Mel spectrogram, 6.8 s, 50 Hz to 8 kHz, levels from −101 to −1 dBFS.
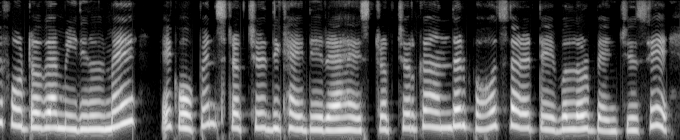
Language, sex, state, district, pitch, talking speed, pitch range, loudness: Hindi, female, Arunachal Pradesh, Lower Dibang Valley, 305 Hz, 175 wpm, 280-340 Hz, -16 LUFS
